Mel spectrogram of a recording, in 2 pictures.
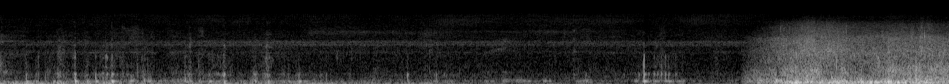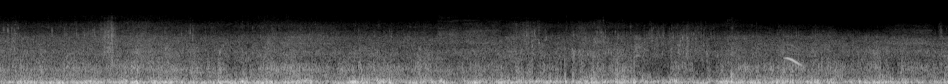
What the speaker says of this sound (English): And the wind's picked up a little too, a short while.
